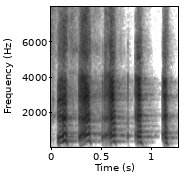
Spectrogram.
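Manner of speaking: high, bursting cackle; loud high laugh. Real, not acted. Laughing at the annoying voice.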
